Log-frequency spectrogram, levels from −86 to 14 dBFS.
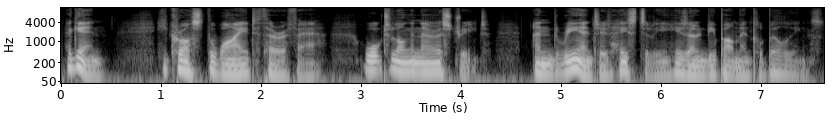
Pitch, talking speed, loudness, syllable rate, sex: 90 Hz, 140 wpm, -20 LUFS, 5.4 syllables/s, male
